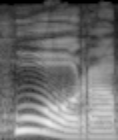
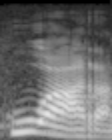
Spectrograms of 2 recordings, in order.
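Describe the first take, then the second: First: The first vowel is pronounced as uo. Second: The first vowel is pronounced as ua. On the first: The speaker calls it wrong. "he tuottivat sen tämmöisessä muodossa kuin huora pääsky" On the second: The speaker calls it right. "eikä siis huara, niin kuin se tietysti pitäisi olla"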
